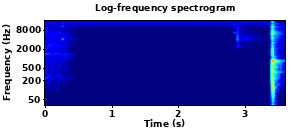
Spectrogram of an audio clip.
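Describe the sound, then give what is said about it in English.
A gin bottle is uncorked with one sharp, loud pop after a stretch of near silence, the hollow snap dying away almost instantly. “Nice pop.”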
